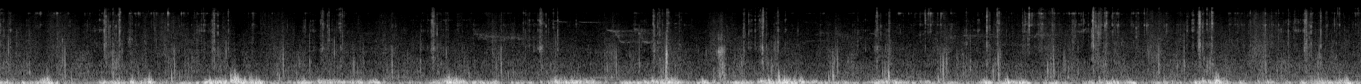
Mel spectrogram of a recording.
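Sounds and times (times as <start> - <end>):
footsteps rustling and crunching during a walk in the woods with a dog: 0.0 - 13.6.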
